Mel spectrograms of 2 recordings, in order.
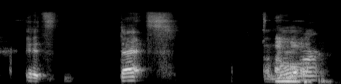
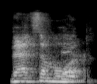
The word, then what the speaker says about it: That's Amor: That's Amor. That's Amor. Yeah. I've been saying it right the whole time. Yeah, because I think we're used to seeing Amore with an E, And Yes.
